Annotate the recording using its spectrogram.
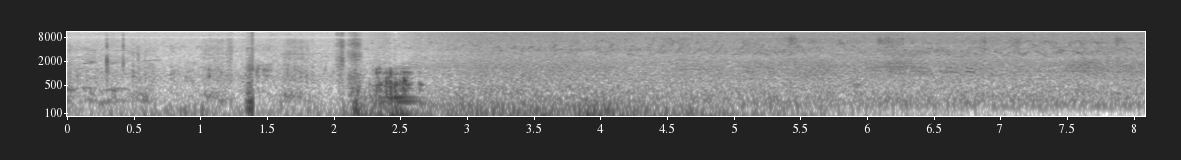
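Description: Outdoor field sound near grazing Konik horses, with wind rumbling on the microphone. About two seconds in comes a louder low rumble with a short, low call in it. A steady rushing follows and dies away by the second half.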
